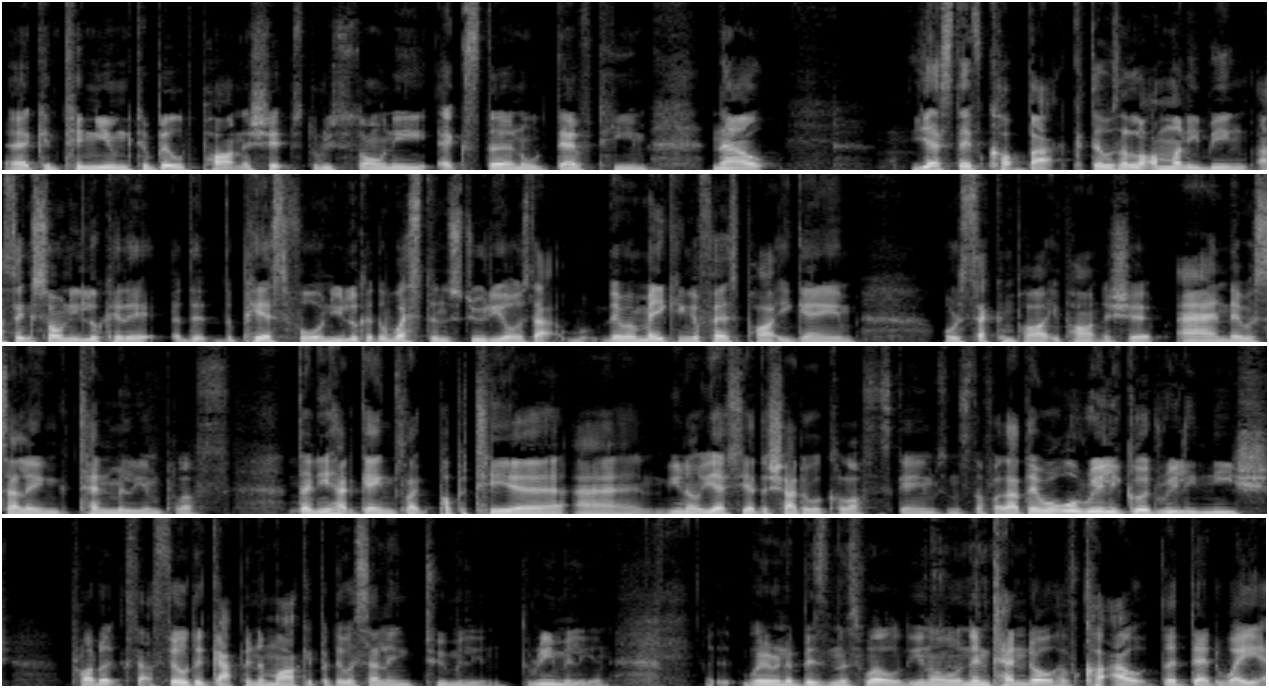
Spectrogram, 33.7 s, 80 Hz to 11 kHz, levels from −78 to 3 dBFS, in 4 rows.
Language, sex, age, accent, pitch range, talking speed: English, male, 30-49, British, 115-140 Hz, 205 wpm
